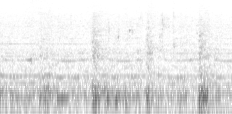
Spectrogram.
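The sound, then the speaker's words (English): Someone takes a drink of water: soft liquid sounds and three brief gulping bursts about half a second apart, quiet and with no talking. “I'll take some water.”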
